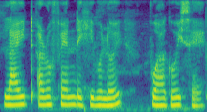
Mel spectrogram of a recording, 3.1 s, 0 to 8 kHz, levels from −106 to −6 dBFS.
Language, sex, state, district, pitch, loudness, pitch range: Assamese, female, Assam, Kamrup Metropolitan, 200 Hz, -15 LUFS, 195-210 Hz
